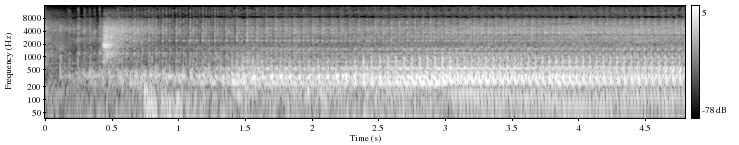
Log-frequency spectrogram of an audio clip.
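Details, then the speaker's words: Spark-ignition engine ignition system on a bench rig, distributor driven faster: rapid crisp ticking of the spark jumping the adjustable gap, speeding up with speed; steady normal firing. "So you can hear the spark. Here I can also change the spark gap."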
